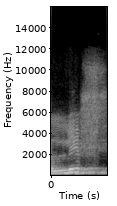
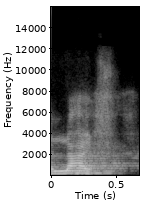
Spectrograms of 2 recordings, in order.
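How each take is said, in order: First: The vowel is short, as in 'give'. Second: The vowel is long, as in 'five'. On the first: It is used as a verb. "Động từ thì chúng ta sẽ đọc là live" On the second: It is used as an adjective. "còn tính từ chúng ta đọc là life"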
